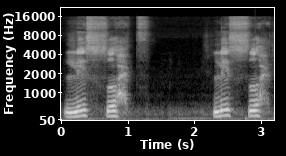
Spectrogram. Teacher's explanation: Ta ini hamas, ada anginnya.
